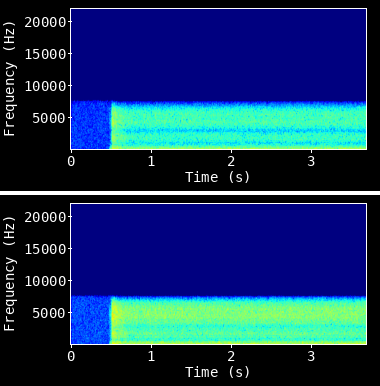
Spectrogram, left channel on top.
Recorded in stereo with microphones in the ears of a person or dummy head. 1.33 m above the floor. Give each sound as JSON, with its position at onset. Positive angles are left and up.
{"t": 0.5, "sound": "a hiss", "side_deg": -5, "distance_m": 0.7}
